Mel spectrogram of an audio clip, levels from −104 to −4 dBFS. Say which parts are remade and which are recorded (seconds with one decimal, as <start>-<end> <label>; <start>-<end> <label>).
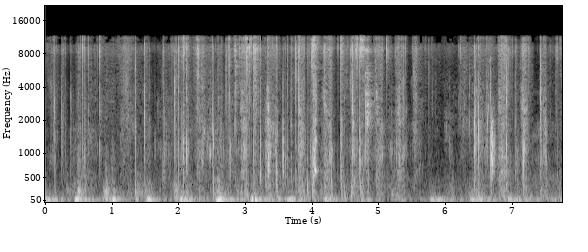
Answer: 0.0-7.8 recorded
